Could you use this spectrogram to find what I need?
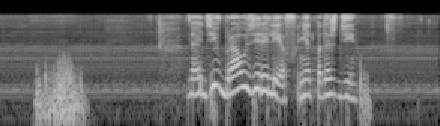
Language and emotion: Russian, neutral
